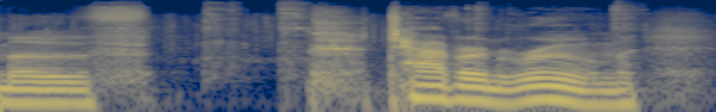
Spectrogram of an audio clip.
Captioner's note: sigh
